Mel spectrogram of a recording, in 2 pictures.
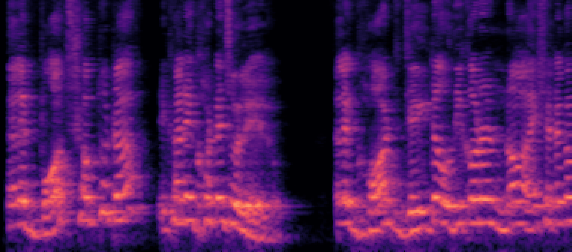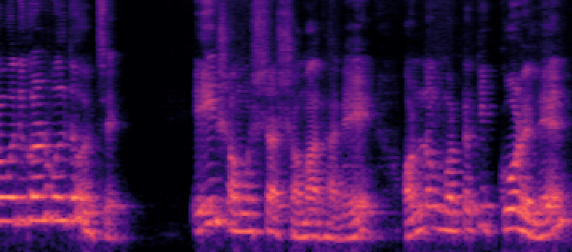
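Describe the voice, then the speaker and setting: A man tutoring philosophy students in an exam-prep lecture, explaining step by step with a Bengali accent and checking understanding with quick questions. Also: sits high, reverberant.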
